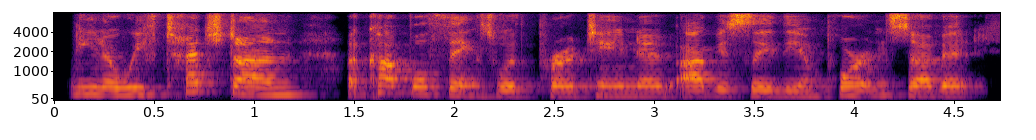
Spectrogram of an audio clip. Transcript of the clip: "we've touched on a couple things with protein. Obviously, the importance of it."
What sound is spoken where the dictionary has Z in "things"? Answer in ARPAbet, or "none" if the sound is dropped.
Z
